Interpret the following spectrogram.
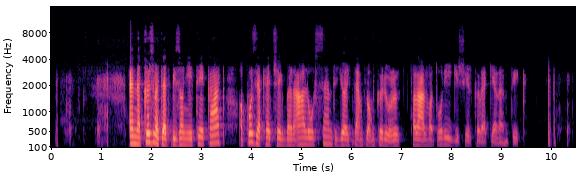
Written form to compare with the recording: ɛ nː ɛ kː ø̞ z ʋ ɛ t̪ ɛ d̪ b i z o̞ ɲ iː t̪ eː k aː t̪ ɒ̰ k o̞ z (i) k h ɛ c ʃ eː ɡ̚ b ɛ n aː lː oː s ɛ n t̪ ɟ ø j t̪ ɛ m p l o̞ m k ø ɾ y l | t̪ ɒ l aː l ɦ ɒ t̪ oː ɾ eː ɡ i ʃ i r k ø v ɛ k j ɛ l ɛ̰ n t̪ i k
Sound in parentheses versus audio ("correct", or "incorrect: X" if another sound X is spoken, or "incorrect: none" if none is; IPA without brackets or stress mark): incorrect: ɛ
